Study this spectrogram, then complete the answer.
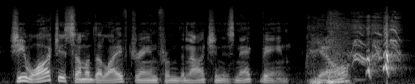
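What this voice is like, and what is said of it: Put-on Minnesotan accent. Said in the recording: “I feel like I can do a Minnesotan accent... I'll just do Minnesotan.”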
